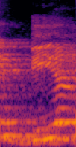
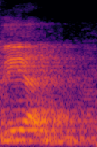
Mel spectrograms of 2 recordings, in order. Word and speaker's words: bear: जैसे कि BEAR इसे बियर नहीं पढ़ते, इसे पढ़ते हैं वेयर। बियर ना होके वेयर पढ़ते हैं।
